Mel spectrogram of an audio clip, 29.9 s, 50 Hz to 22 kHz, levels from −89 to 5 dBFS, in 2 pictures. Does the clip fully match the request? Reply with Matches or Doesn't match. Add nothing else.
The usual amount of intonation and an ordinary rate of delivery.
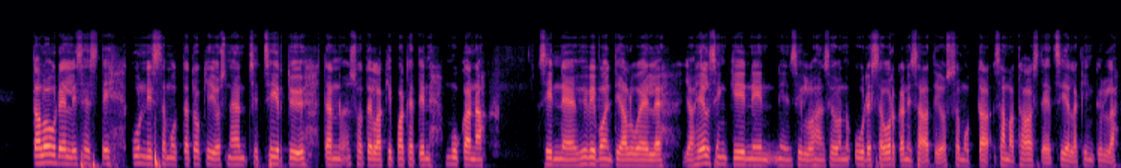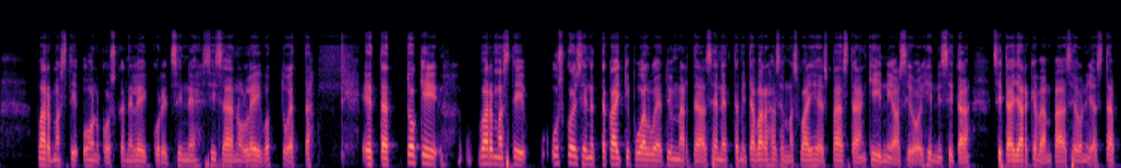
Matches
